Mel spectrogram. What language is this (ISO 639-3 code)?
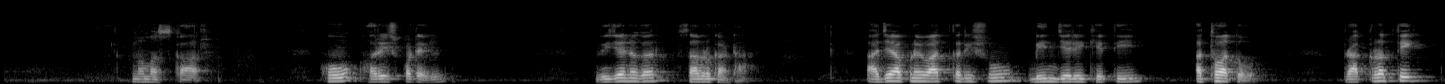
guj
